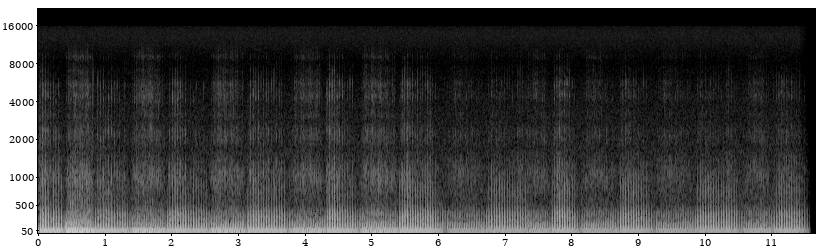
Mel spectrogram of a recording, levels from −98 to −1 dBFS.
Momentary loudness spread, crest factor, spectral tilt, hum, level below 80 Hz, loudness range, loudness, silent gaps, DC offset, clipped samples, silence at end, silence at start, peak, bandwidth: 11 LU; 16 dB; -8.5 dB/octave; none; -34 dBFS; 6 LU; -37 LUFS; none; under 0.1%; under 0.1%; 0.1 s; 0 s; -16 dBFS; 6.4 kHz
